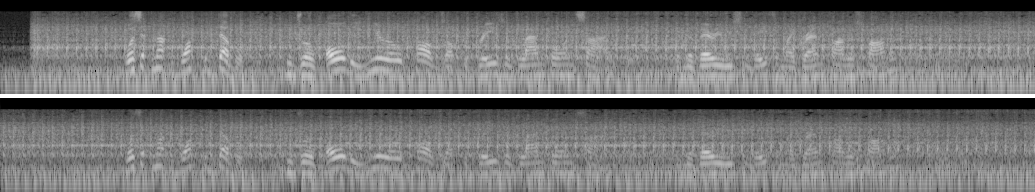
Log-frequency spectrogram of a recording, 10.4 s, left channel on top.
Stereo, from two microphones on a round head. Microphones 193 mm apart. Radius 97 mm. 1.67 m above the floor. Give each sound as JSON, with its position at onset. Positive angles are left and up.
{"t": 1.2, "sound": "a man speaking", "side_deg": 60}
